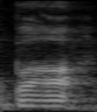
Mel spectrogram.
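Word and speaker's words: barre: Okay, this is my capo finger, if you like, or bar, B-A-R-R-E. Don't know why it's spelled like that, don't really care.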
